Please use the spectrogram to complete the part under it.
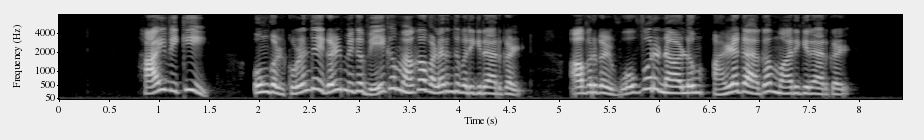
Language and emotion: Tamil, happy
